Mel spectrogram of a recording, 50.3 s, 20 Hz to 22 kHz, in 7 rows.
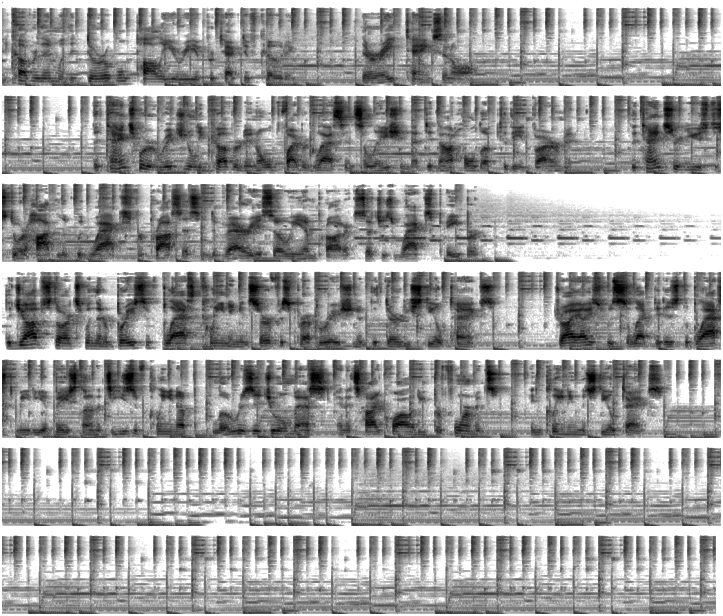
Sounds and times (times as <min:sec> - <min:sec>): Speech: 0:00.0 - 0:03.0, 0:03.6 - 0:04.8, 0:08.1 - 0:19.2, 0:21.6 - 0:35.4
Music: 0:00.0 - 0:50.2.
